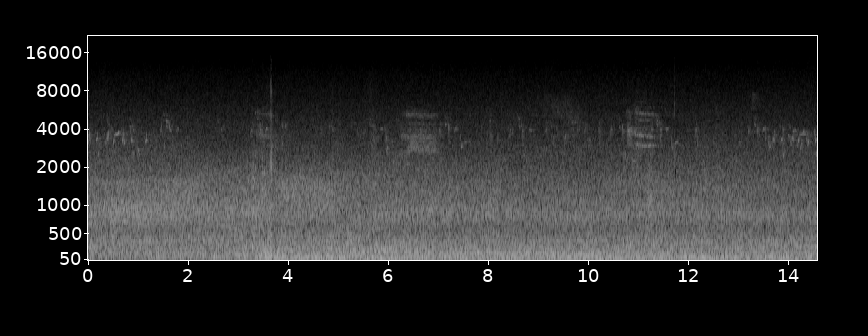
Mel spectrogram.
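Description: Steady outdoor background noise with a low rumble, a sharp click a little under four seconds in, and birds chirping briefly twice.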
